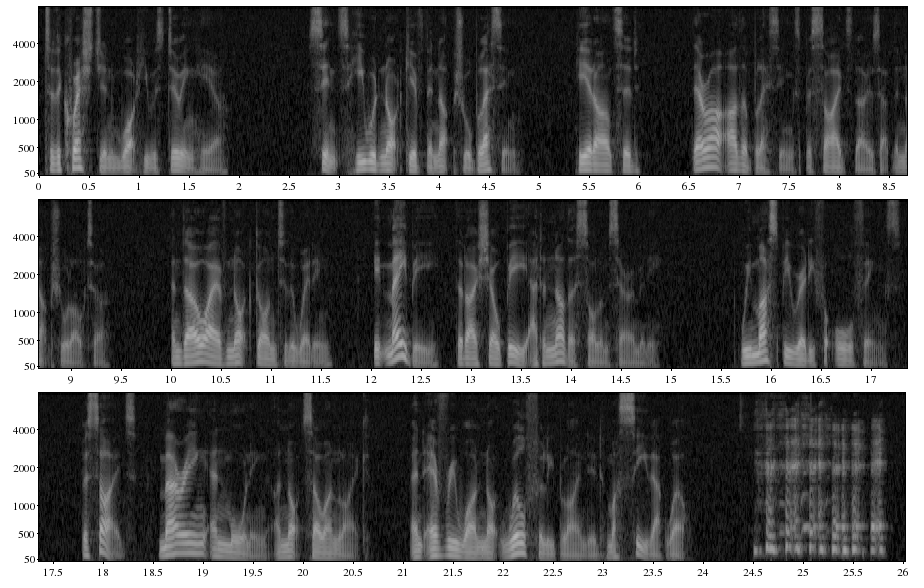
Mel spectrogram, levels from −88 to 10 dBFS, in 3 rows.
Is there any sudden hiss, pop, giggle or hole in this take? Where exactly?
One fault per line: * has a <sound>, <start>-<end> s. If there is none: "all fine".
* has a laugh, 24.4-25.9 s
